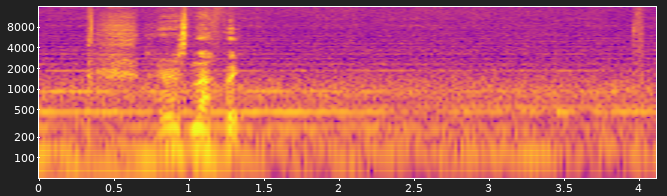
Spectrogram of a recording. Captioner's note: gasps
